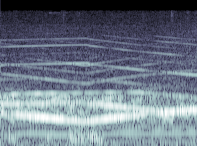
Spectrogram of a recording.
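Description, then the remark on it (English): Wailing sirens from FDA cars chasing a vehicle on a highway, several overlapping tones sweeping slowly up and down at a steady, loud level with no speech over them. “Yeah, not even those FDA cars chasing us.”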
